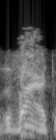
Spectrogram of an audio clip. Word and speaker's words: zwart: Yeah, but it's not Schwarze because that's the German word. It's called Zwart with a Z. That's how they pronounce the black. How do you say it? Zwart. Z-W-A-R-T.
